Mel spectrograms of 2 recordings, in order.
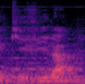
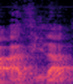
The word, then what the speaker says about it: Kivila: Maintenant qu'on vous a réveillé la bonne prononciation bien-aimés frères au sœur, donc vous comprenez maintenant que après avoir lu le le le récit des Danites, nous savons désormais que la terre de Kivira ou Kivila, OK, pas Avila, ça c'est une mauvaise prononciation.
